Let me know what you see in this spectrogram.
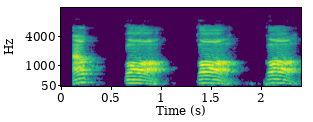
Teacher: Pertemuan antara pangkal lidah dengan lelangit lembut ni, dia pertemuan yang kuat lah, sampai suara tertahan terus. Up. Okey, terus tahan. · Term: syiddah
